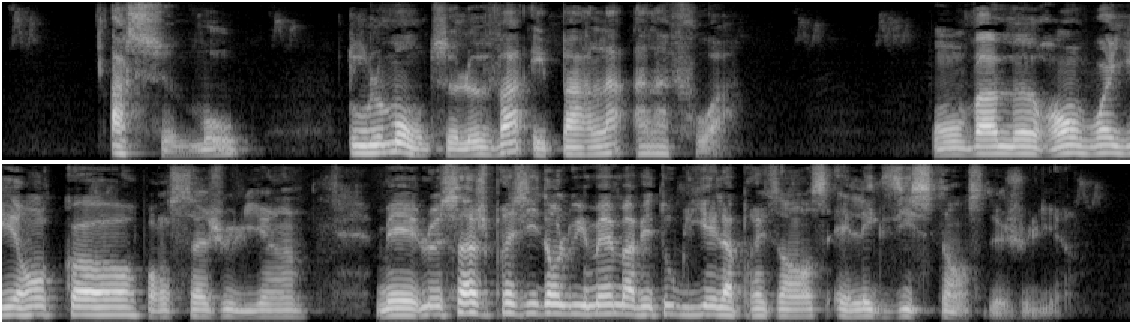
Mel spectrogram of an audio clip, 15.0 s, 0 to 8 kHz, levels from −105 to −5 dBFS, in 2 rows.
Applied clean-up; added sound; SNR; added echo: none; none; none; none.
